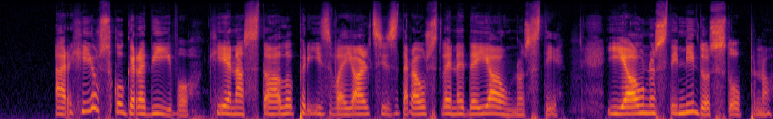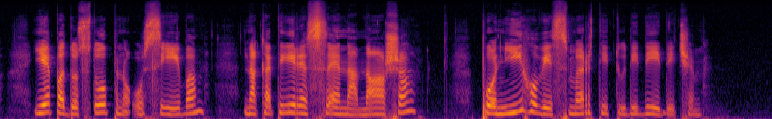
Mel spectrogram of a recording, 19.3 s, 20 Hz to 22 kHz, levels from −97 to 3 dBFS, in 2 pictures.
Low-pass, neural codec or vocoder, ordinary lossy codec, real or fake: none; vocoder, 44.1 kHz, 128 mel bands every 256 samples, BigVGAN v2; none; fake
